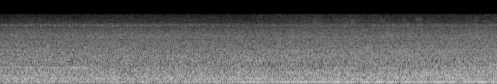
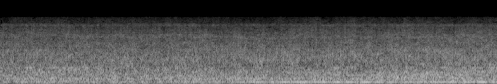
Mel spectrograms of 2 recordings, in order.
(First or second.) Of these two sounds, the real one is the first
